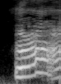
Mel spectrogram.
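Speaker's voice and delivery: very high loud scream of falling. A narrator's reading. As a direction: shriek while tumbling down. Falling from tower.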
